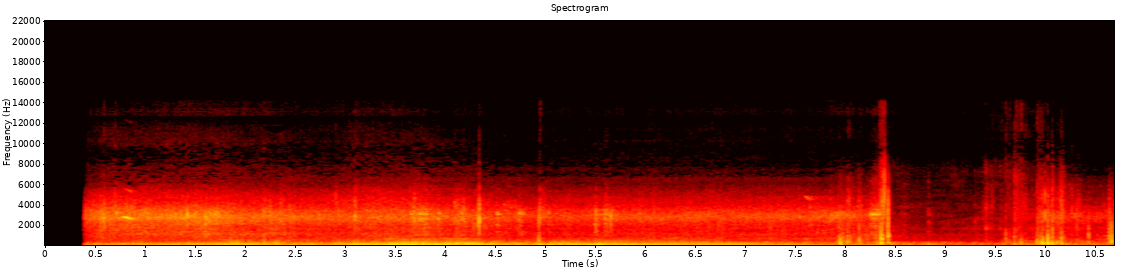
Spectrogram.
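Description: A motor vehicle engine running close by, a steady low rumble that fades away about eight seconds in, followed by a few sharp clicks.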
